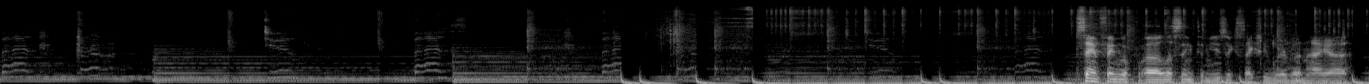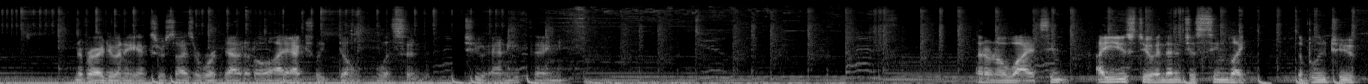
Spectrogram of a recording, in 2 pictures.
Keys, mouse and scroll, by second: 2.6 middle click, 4.3 middle click, 6.6 middle click, 8.1 shift+d, 12.5 g, 15.1 middle click, 15.6 middle click, 20.3 middle click, 20.8 middle click, 21.6 shift+middle click, 22.9-24.3 drag, 24.7 middle click, 26.1 click, 27.3 scroll up 1, 27.3 middle click.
